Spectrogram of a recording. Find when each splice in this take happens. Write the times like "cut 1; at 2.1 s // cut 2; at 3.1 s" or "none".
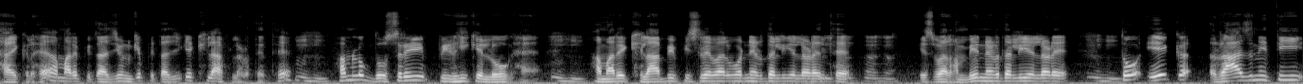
none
